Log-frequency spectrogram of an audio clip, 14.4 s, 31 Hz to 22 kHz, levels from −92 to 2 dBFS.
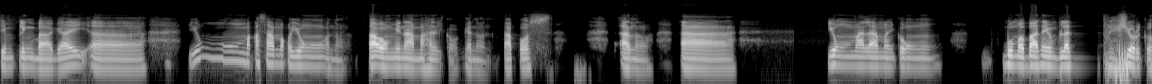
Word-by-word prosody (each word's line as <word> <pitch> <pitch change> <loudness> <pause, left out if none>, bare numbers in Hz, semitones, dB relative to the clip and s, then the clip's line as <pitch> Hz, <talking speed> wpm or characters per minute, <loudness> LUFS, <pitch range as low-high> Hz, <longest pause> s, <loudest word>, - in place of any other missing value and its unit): Simpleng 125 -1 -4
bagay, 115 +5 0
ah, 110 -2 -2 0.5
yung 205 - -9 0.6
makasama 155 -2 -1
ko - - -4
yung, 135 0 -3 0.3
ano, 105 -2 -16 0.3
taong 135 -2 +9
minamahal 115 -3 -1
ko, 105 - -18
ganun. 105 -3 -11 0.2
Tapos, 115 +1 -3 0.8
ano, 105 -2 -1 0.3
ah 110 -2 +2 1.1
Yung 140 -2 -2
malaman 130 -2 +1
kong 120 -1 -6 0.8
bumaba 140 -1 +6
na 135 0 +2
yung 130 - -4
blood 130 0 +3 0.3
pressure 125 +1 +2
ko. 115 -2 -5
120 Hz, 100 wpm, -22 LUFS, 110-135 Hz, 1.1 s, taong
